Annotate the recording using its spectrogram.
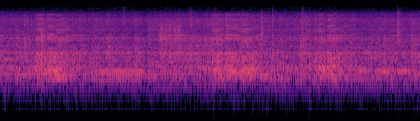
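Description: Upbeat chiptune video game music plays steadily.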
